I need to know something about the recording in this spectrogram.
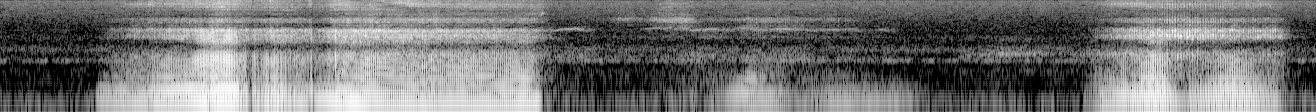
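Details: Bo snoring after getting fixed: loud, buzzing, low-pitched snores with a softer one between, in an irregular rhythm.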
